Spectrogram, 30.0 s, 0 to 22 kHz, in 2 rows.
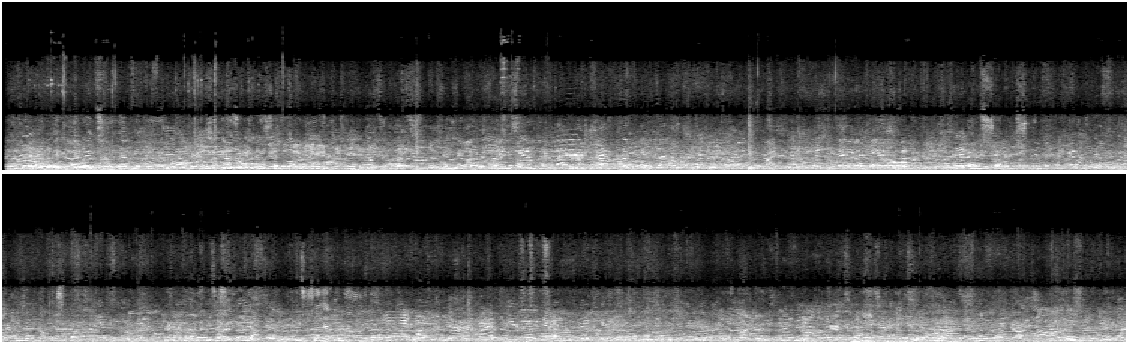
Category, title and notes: Speech > Conversation / Crowd
Dutch walla busy intern small hall
iPhone 6 stereo recording of Dutch crowd.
